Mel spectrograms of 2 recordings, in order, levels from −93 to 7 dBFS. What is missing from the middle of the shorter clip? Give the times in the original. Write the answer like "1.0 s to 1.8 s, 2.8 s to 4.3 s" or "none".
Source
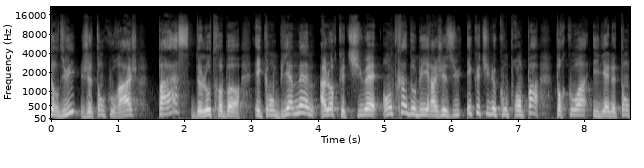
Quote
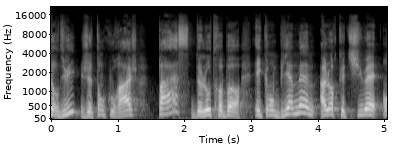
none

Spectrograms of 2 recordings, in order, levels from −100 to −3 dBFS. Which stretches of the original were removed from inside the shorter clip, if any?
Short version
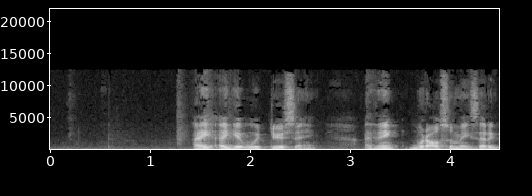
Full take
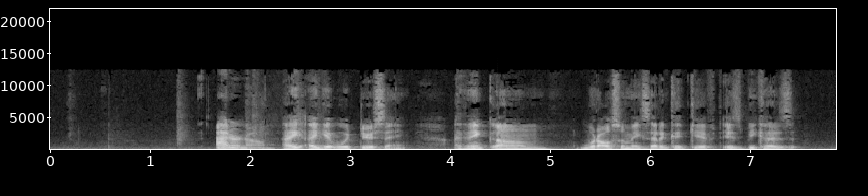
1.4 s to 2.3 s, 4.4 s to 5.2 s

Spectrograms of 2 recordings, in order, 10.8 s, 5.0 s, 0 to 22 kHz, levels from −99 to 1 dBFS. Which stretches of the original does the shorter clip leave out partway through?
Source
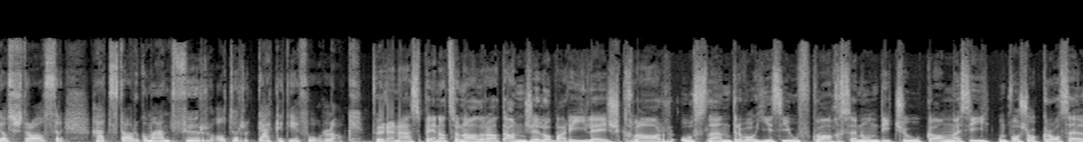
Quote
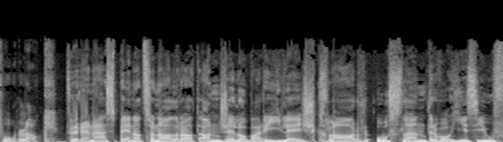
none

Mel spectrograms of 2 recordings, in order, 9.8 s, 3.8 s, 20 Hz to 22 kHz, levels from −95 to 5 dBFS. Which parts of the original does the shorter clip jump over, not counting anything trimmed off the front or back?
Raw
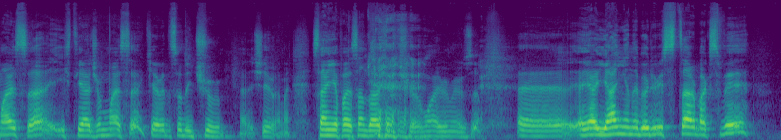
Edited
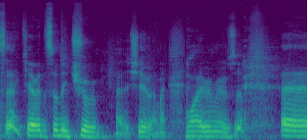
3.9 s to 5.3 s

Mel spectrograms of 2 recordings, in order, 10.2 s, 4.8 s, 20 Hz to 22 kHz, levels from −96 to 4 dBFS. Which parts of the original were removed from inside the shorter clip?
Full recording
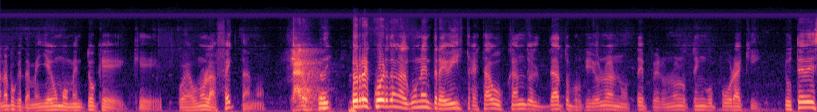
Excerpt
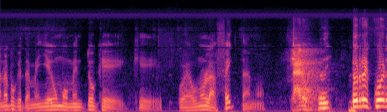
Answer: none

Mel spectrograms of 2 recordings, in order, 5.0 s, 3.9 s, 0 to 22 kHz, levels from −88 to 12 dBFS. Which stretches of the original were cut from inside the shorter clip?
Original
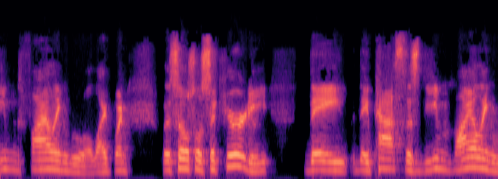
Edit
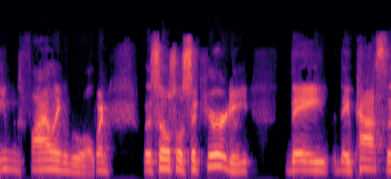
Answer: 0.9 s to 1.1 s

